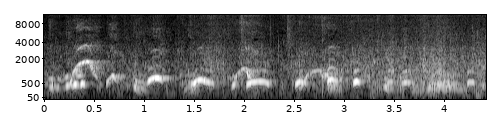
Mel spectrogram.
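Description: A run of short rising-and-falling animal calls, about two or three a second, over running river water with some splashing.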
